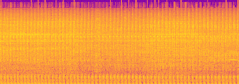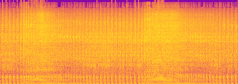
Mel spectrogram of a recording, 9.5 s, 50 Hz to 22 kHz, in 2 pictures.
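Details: Bajaj NS200 motorcycle at 12,000 km: steady rapid clatter rides over the idle and stays through two short revs, ticking faster with engine speed; abnormal engine clatter, cause not pinned down.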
